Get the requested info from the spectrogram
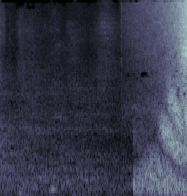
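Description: Faint tail of a choir recording played back from a computer, dying away into near quiet. Shortly before the end, a sudden rush of hiss-like noise starts and grows.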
